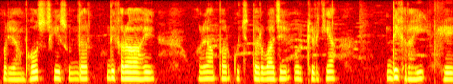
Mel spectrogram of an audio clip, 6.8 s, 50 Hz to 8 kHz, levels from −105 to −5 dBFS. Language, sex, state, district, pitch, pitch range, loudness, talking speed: Hindi, male, Maharashtra, Solapur, 185 Hz, 185-195 Hz, -21 LUFS, 160 wpm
